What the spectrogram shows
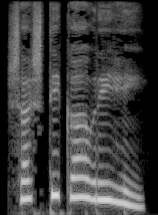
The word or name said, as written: ಷಷ್ಟಿಕಾವ್ರೀಹಿ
